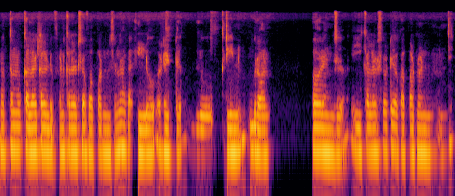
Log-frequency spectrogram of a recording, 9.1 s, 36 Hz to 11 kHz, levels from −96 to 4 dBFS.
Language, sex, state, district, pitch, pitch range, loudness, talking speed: Telugu, male, Telangana, Nalgonda, 130 Hz, 125-135 Hz, -18 LUFS, 150 wpm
